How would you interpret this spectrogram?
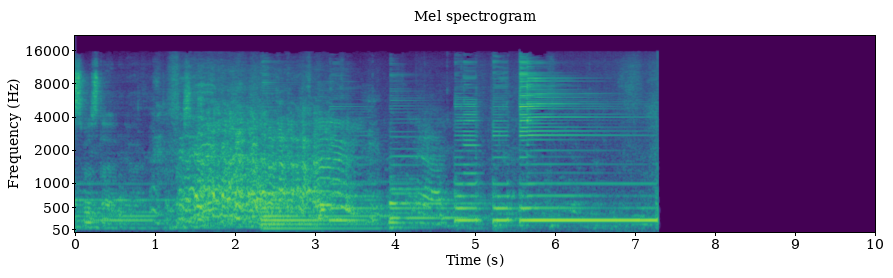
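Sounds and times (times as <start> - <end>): acoustic guitar picking notes: 0.0 - 7.3.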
